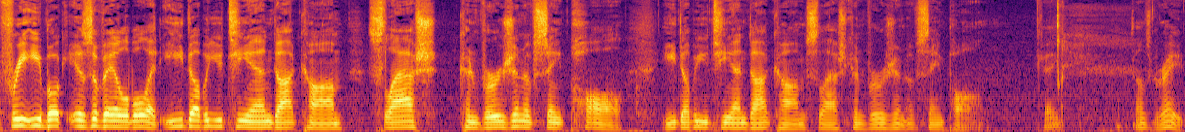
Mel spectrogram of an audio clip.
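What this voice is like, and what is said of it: Slightly raspy, soothing radio voice. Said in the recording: “You have such a soothing voice ... It's a little raspy today for some reason ... it's a great, strong radio voice”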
